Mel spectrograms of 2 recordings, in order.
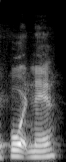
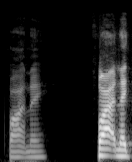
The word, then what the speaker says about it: Fontenay: Shout out to Terry Fortnell, GM at for the Atlanta Falcons. I know I'm saying his last name wrong, but Terry Fortnell. Fontenay.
